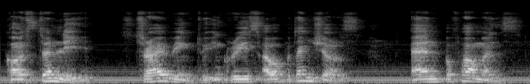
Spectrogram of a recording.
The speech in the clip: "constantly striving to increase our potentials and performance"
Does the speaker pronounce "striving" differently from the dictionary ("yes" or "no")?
no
